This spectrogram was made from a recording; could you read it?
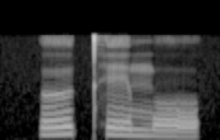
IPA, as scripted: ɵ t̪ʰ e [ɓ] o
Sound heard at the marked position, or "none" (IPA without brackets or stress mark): m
